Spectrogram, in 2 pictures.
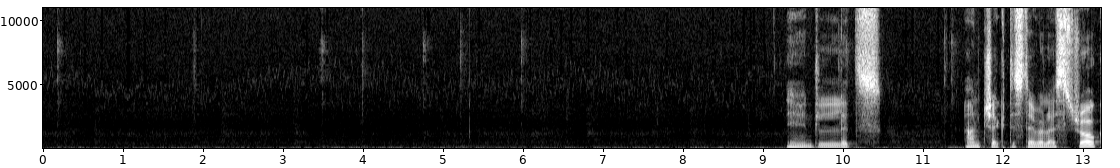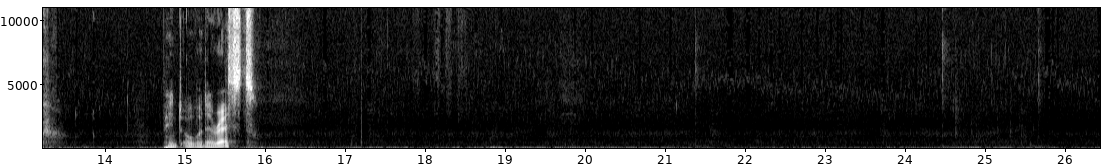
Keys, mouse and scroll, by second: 9.9-16.0 drag, 21.4-24.4 drag, 25.6-26.4 shift+right drag.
